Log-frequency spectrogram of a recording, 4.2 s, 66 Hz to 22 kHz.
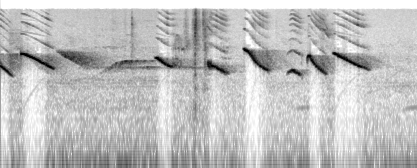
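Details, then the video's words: Green-winged saltator (trinca-ferro) at a breeder's premises, 19 September 2020. The song is meant to provoke territorial rivals. A continuous run of about nine loud, pure whistled notes, mostly sliding downward, some briefly rising. "ESQUENTE MUITO seu TRINCA FERRO"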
